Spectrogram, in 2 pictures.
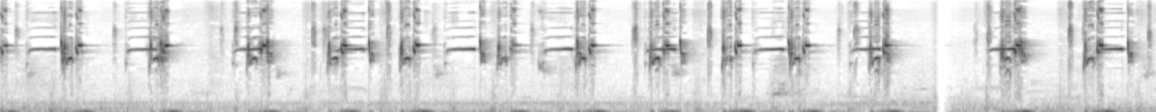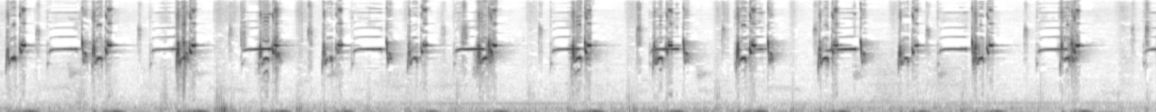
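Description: A caged prenjak kepala merah calling noisily and without letup: a fast run of short, sharp, high calls, about one to two a second, with one brief pause about twelve seconds in.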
